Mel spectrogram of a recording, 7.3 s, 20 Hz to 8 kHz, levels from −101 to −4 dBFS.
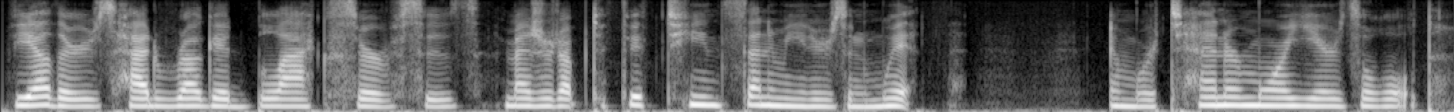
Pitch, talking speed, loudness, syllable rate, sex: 195 Hz, 165 wpm, -17 LUFS, 5.0 syllables/s, female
